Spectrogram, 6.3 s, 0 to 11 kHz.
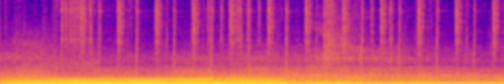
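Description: A VW Mk7.5 Golf GTI or Golf R accelerating hard: a loud, close engine note climbs steadily, drops briefly at a gear change, then pulls on under constant road and wind roar, with no talking.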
